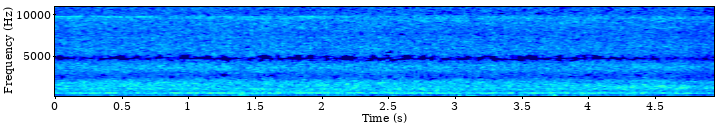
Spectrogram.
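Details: Unbroken low buzzing of a feral honey bee colony that built its hive inside a tractor tire at a Mission, Texas citrus orchard, recorded during the removal, steady and even throughout.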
